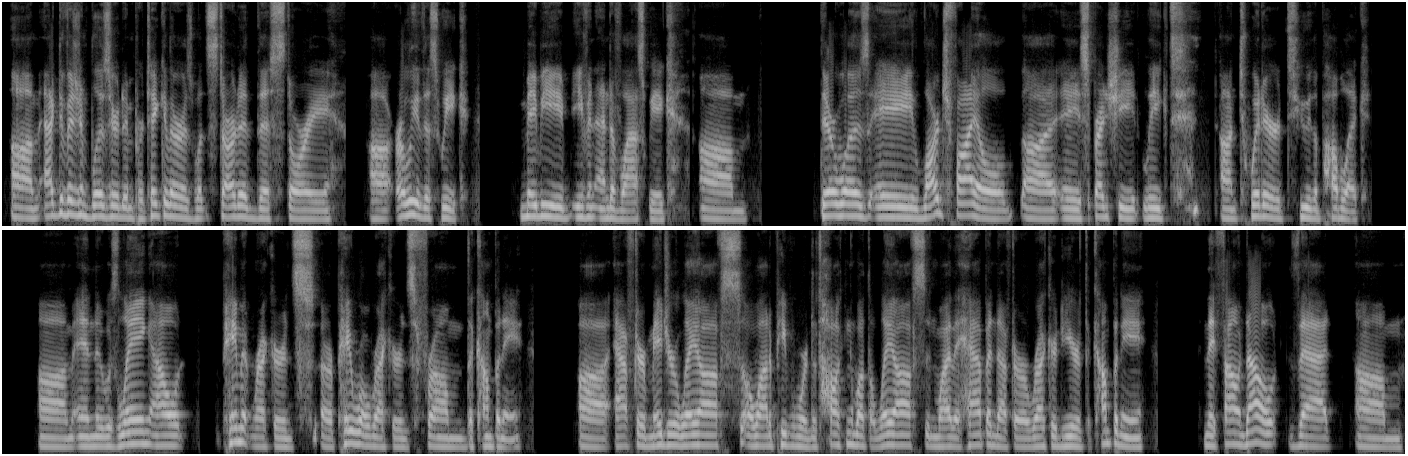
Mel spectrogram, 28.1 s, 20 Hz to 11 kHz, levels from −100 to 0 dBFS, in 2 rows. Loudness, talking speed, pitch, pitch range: -30 LUFS, 170 wpm, 145 Hz, 130-160 Hz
